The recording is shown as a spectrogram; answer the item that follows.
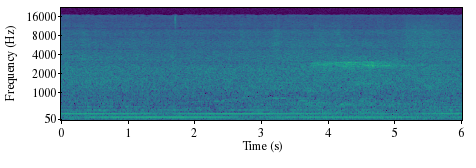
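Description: A steady low machine hum over a broad rushing noise, with a faint high whine for about a second and a half in the middle.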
